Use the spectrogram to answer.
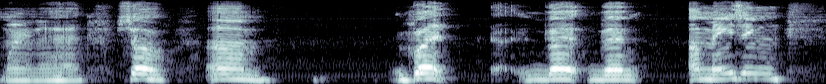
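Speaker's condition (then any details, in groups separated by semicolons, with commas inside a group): Cerebral palsy; from birth, uses wheelchair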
